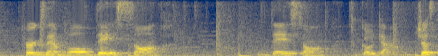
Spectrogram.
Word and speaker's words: descend: these different patterns, je descends, tu descends, il, elle, iel, on descend. You'll notice that the final des, or just the final de, depending on which one you're saying, is not pronounced.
